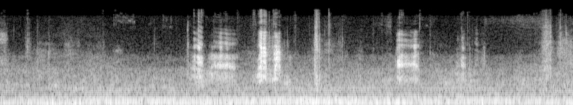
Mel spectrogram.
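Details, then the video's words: A gray domestic cat purrs in a steady, low, continuous rumble, with a few soft clicks and rustles. "Purring Gray Cat"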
